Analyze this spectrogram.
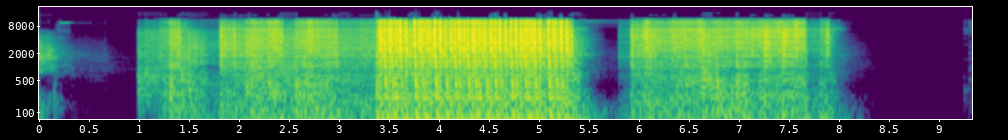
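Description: A machine gun fires long, rapid bursts.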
